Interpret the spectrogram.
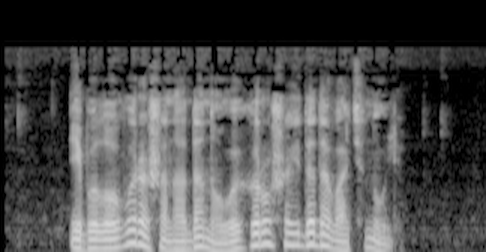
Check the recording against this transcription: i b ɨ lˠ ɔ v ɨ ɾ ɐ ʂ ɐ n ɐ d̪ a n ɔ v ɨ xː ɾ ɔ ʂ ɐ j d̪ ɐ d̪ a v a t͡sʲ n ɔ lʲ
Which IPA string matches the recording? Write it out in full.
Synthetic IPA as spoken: i b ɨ lˠ ɔ v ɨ ɾ ɐ ʂ ɐ n ɐ d̪ ɐ n ɔ v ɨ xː ɾ ɔ ʂ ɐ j d̪ ɐ d̪ a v a t͡sʲ n u lʲ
